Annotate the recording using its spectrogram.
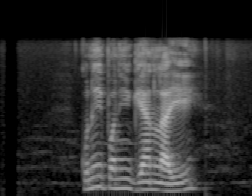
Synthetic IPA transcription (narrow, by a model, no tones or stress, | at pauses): kunʌjpʌniɡjanlaj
